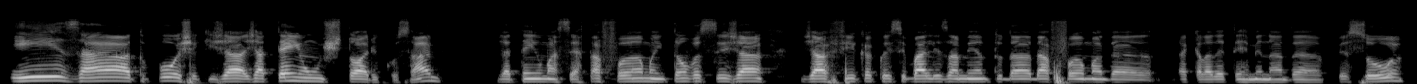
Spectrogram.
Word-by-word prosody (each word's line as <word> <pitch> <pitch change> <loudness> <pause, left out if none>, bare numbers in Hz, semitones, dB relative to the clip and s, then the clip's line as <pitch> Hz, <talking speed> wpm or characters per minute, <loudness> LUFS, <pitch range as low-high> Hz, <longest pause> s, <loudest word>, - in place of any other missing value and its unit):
Exato! 165 -3 +5
Puxa, 160 -7 -1
que 125 - -15
já 140 +2 +4
já 140 +1 +2
tem 165 +5 +2
um 150 -2 -1
histórico, 125 -4 -1
sabe, 165 -2 -2 0.6
já 120 - -4
tem 130 0 0
uma 130 -2 0
certa - - -5
fama, 140 0 -2
então, 135 +3 -3
você 145 0 -5
já 145 +1 +2 0.4
já 135 +2 +5
fica 140 +1 -6
com 135 - -8
esse 135 - -7
balizamento 130 -1 +1
da 130 +1 0
da 130 +1 +1
fama 130 -1 -2
da 115 -2 -6 0.3
daquela 120 -1 -5
determinada 115 -2 -5
pessoa, 135 +6 -2
135 Hz, 125 wpm, -24 LUFS, 120-145 Hz, 0.6 s, Exato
